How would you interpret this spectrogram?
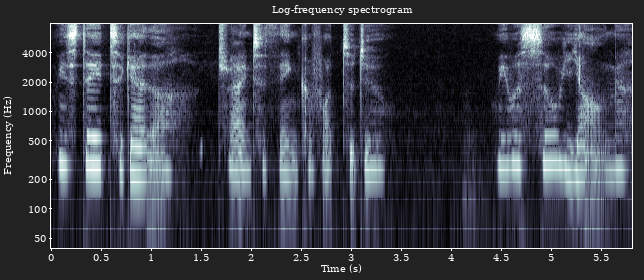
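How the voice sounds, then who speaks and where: Casting: woman to play an ancient dying she-dragon for ASMR roleplay; whispery, husky, slow and halting, gentle and sorrowful. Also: a little high, steady tone, exaggerated voice. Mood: somber, reminiscing. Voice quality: breathy, whispery, raspy. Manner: halting, slow, solemn storytelling. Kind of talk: ASMR audio roleplay monologue to the listener.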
